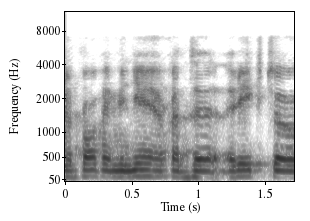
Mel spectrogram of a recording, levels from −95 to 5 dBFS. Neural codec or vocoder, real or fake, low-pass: codec, 16 kHz, 4 kbps, FreqCodec, smaller model; fake; 7.2 kHz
